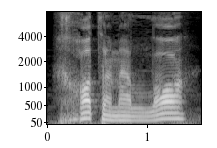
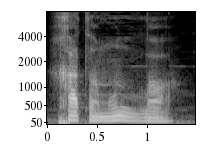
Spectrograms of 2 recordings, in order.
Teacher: For example, the letter Mim should be pronounced thin even though the Laam is being pronounced thick. So it should read Khatamallah and not Khatamullah.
